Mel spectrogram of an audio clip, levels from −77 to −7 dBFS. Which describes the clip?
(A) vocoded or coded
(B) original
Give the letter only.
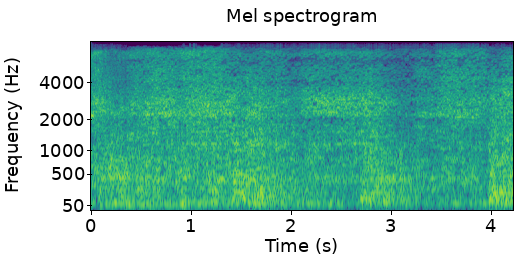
A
